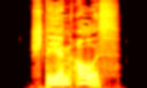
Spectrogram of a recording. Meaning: inflection of ausstehen: 1. first/third-person plural present 2. first/third-person plural subjunctive I
- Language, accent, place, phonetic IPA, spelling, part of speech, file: German, Germany, Berlin, [ˌʃteːən ˈaʊ̯s], stehen aus, verb, De-stehen aus.ogg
